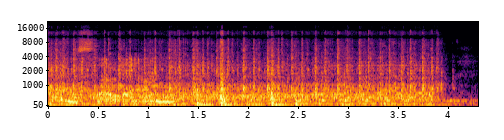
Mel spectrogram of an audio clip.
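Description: A home sewing machine runs steadily while stitching a thick seam on a quilt block, a close, continuous buzzing whir that slows and fades near the end.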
